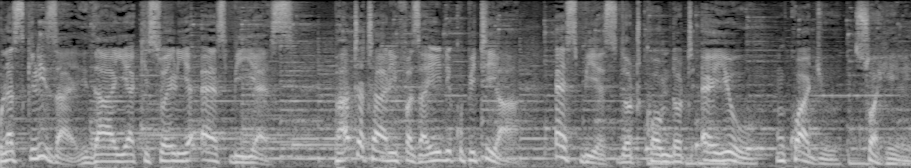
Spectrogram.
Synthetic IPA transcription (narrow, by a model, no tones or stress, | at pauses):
unasi̥kiliza̰ḭðaːjakiswahilijaʔɛsbiɛ̰spatataːɾifazaiɗikupitia̰ | ɛsbiɛ̰sdɔtkɔm̩dɔtɛjum̩kwaʄuswahilḭ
